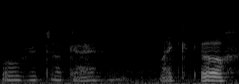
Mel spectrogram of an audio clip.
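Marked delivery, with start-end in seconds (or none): 0.0-0.9 sudden drop down to a soft whisper. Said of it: "drops down to a whisper".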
